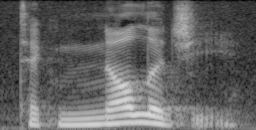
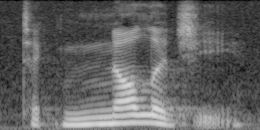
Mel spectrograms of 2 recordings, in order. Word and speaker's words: technology: Nol gets the full sound, N-O-L, nol. But the vowel next to it becomes an technology, technology.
